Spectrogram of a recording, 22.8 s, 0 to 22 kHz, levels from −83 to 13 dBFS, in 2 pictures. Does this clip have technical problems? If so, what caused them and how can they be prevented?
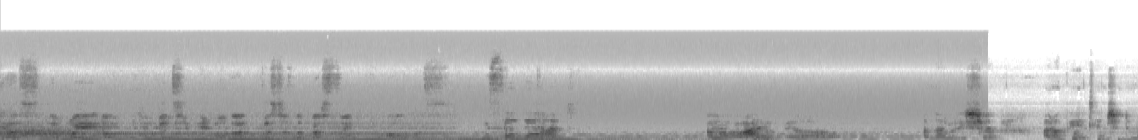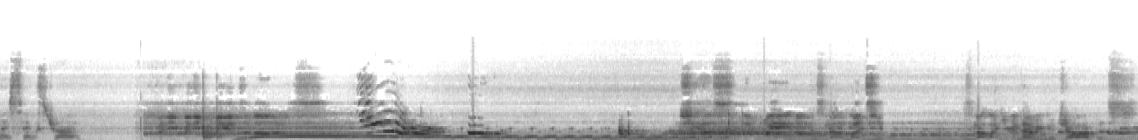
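Yes. DECT cordless phone buzz runs from 0.0 to 9.88 s. A nearby DECT handset or base sends a radio burst every 10 ms. The audio circuit rectifies it into a thin 100 Hz buzz with many harmonics, about 20 dB below the signal. Keep DECT phones and bases well away from microphones and audio cables.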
